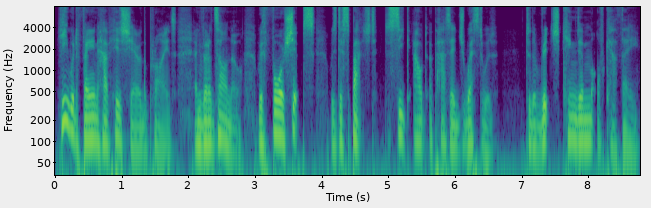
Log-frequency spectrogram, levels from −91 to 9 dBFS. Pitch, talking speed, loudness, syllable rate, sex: 95 Hz, 190 wpm, -19 LUFS, 5.4 syllables/s, male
